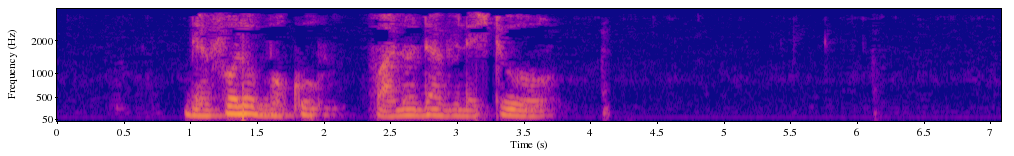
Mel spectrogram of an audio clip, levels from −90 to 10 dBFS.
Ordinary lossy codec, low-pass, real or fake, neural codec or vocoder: MP3, 16 kbps; 3.6 kHz; real; none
